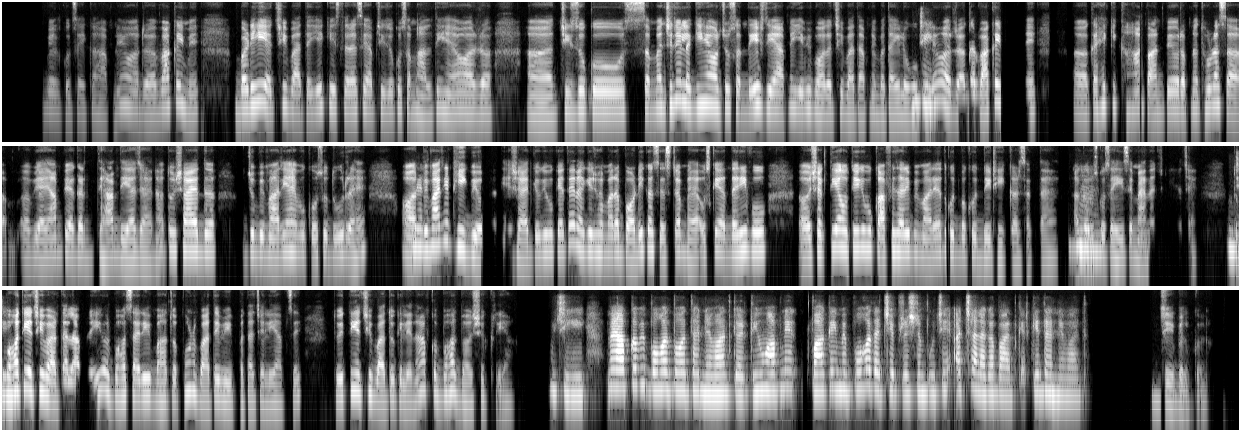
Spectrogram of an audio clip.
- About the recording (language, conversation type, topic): Hindi, podcast, खाने की बुरी आदतों पर आपने कैसे काबू पाया?
- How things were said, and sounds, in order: other background noise; in English: "बॉडी"; in English: "सिस्टम"; in English: "मैनेज"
